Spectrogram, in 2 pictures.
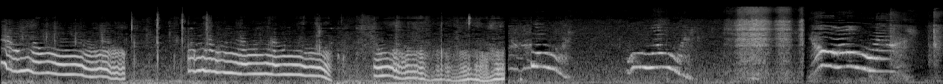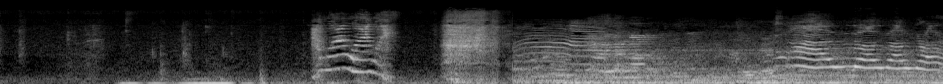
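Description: A kitten gives wavering, high mewing cries and growly murmurs while it eats.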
